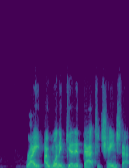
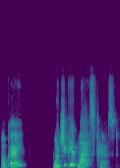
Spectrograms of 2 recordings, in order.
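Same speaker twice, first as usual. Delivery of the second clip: probing mom; 11 semitones higher than usual. Retold or imitated.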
